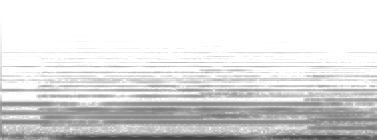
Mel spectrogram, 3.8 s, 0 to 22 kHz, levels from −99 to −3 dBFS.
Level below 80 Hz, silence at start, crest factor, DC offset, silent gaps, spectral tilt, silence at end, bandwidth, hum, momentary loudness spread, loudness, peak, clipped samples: -34 dBFS; 0 s; 10 dB; under 0.1%; none; -9.5 dB/octave; 0 s; 3.3 kHz; none; 12 LU; -37 LUFS; -24 dBFS; under 0.1%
